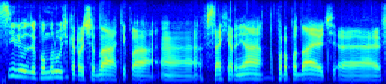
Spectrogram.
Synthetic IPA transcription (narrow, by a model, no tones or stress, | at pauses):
fsʲilʲud̪ɪpɔmɾutʲkɐɾot͡ʃɛd̪ɑtʲipɐ | w̥sʲaxʲirnʲapɾɔpɐd̪ɑjʊtʲː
